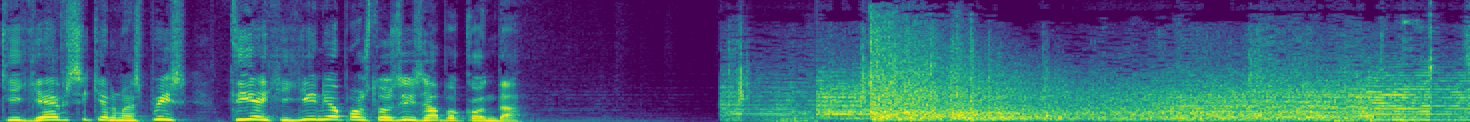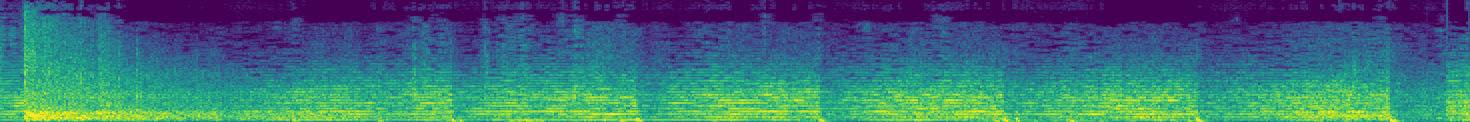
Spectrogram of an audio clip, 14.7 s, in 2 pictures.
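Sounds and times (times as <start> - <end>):
speech: 0.0 - 2.8
crowd noise roar: 3.6 - 14.7
droning horn: 3.6 - 14.7
explosive bangs in street clashes between protesting farmers and police: 3.7 - 14.7.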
